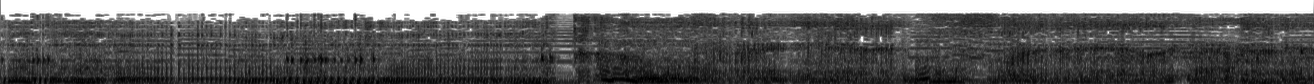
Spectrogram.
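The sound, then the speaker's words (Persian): A voice imitates snoring, with a rasping, buzzing noise on both the inhale and the exhale. The loud, sustained imitation runs almost without a break. “برای شما توفیق دارید که از دو صدای جداگونه در یک خروپوف بهره مند بشید.”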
